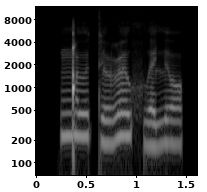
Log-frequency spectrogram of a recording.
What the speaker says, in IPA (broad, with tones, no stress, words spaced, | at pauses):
ŋ͡ǃɵ˦tø˨ ɭœ˦xʷɛ˨ lʲɔ˦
